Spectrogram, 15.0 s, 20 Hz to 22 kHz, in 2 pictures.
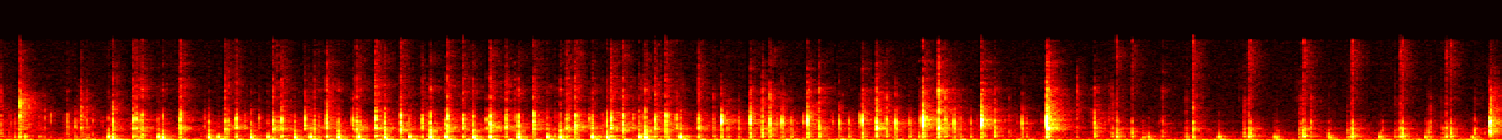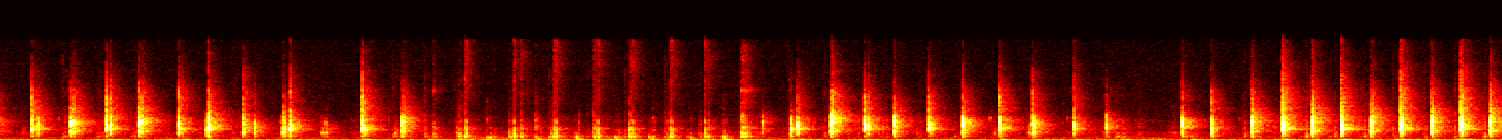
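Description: A hollow, hand-sized red plastic PS4 controller is held in both hands while thumbs and fingertips tap and click its buttons and thumbsticks. A rapid, steady stream of short, dry plastic clicks and taps with bright edges cuts off almost instantly. A constant low hum sits underneath throughout.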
